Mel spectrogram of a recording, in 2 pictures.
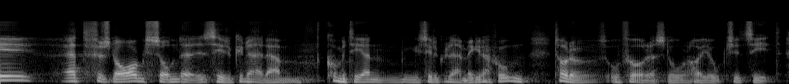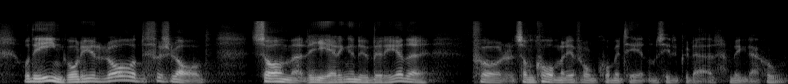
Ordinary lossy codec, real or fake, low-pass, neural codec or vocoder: none; fake; none; codec, 16 kHz, about 1 kbps, DyCAST, with the encoder's durations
